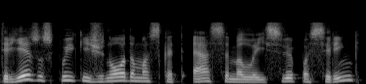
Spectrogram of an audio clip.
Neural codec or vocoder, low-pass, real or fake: none; 7.2 kHz; real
